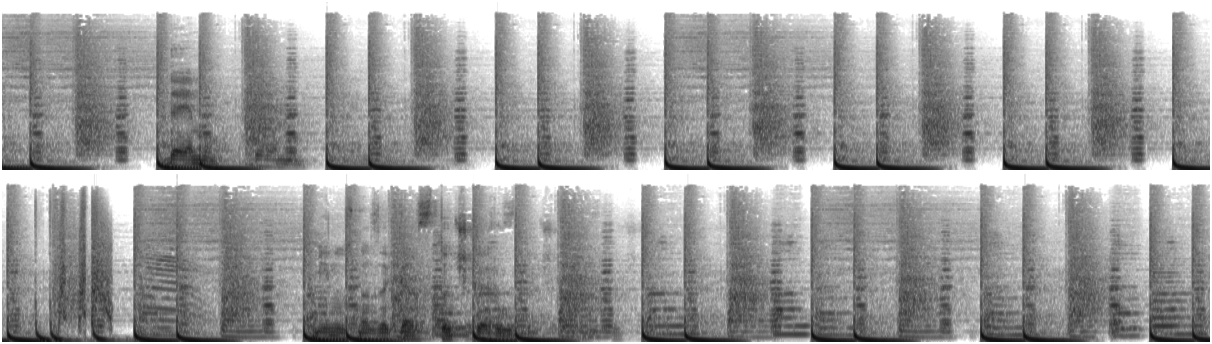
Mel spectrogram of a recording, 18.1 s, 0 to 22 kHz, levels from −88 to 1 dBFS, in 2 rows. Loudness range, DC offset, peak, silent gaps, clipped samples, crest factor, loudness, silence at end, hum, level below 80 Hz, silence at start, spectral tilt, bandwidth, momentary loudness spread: 2 LU; under 0.1%; 0 dBFS; none; under 0.1%; 12 dB; -14 LUFS; 0 s; none; -14 dBFS; 0 s; -5 dB/octave; 17 kHz; 8 LU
